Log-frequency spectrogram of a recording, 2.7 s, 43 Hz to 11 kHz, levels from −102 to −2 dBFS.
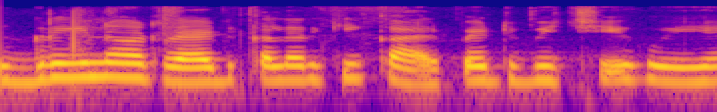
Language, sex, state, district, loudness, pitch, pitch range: Hindi, female, Himachal Pradesh, Shimla, -16 LUFS, 210 Hz, 205-230 Hz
